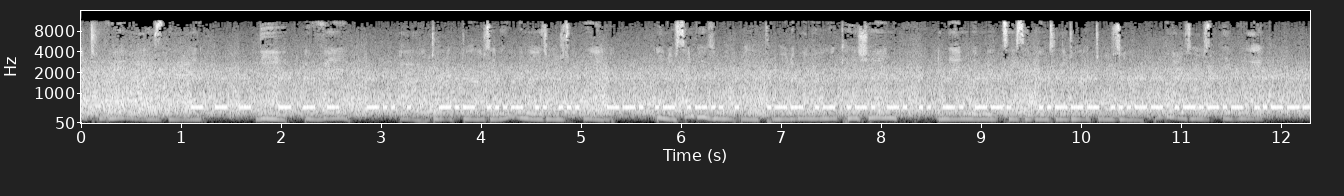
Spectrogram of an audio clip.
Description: Morse code, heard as a keyed tone, machine-sent, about 30 wpm, 550 Hz, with heavy radio static, a narrow filter and speech in English. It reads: TTT TTT DE KVIS GALE WARNING …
